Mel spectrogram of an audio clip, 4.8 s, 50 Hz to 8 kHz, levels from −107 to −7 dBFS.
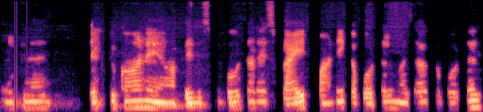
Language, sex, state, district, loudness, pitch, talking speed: Hindi, male, Bihar, Madhepura, -22 LUFS, 215 Hz, 175 wpm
